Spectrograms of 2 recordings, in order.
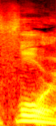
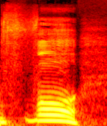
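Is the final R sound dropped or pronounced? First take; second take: pronounced; dropped. First: The R sound at the end is pronounced hard. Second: The R sound at the end is dropped.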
